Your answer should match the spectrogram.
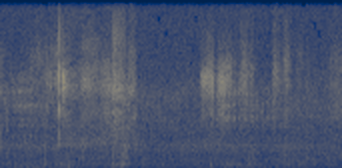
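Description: Faint scratchy rustling with a few light ticks: a white cat's fur and whiskers brushing close against the phone's microphone.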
